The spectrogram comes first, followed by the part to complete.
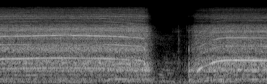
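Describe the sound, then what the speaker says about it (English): A power drill drives screws into a window on a small 4x8 camper, giving a steady loud whine that cuts out briefly in the middle, then resumes. "then you come in with your screws, and you don't want to ram it all the way in"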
